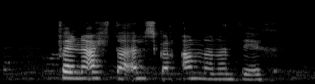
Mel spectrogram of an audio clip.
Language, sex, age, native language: Icelandic, female, 11, Icelandic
